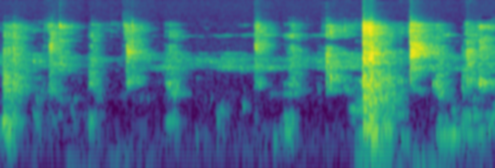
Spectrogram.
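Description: A person chewing soft chicken curry and flatbread close to the microphone, with irregular wet mouth sounds. About three and a half seconds in comes a louder cluster of sounds as her fingers pick at the curry on the plate.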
